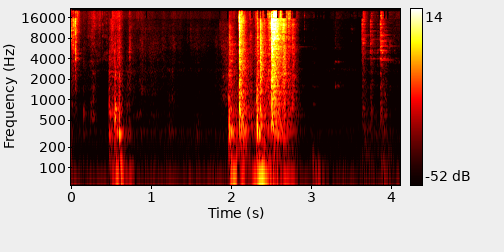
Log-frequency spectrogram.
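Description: Shredded cabbage with caraway seeds is tossed and mixed in a bowl, giving short clattering, rustling bursts: one brief knock, a longer busy scrape of about a second, then a soft final shuffle, close with quiet pauses between.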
